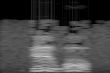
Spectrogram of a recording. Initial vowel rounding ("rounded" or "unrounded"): unrounded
